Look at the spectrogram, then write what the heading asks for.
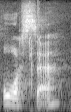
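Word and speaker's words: Åse: แล้วก็จะออกเสียงเป็น "ออ" So my name Å S E is actually pronounced "Orsa".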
